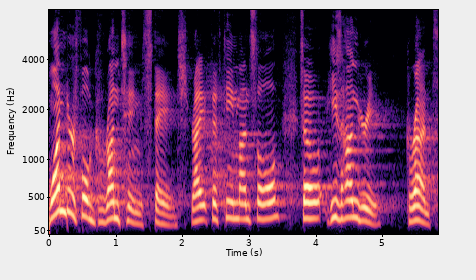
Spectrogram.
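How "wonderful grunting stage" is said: heavy sarcasm, swooping sing-song. Father describing his 15-month-old's grunting stage, sarcastic. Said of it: "hear the sarcasm".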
